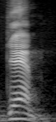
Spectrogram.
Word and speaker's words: জ্ঞান: কিন্তু একটা উচ্চারণ হয় পরবর্তী দেখতে পাচ্ছি যে ইয় যোগ করে তোমার গয় গ এর মত হচ্ছে যেমন জ্ঞান যজ্ঞ জ্ঞান যজ্ঞ উচ্চারণ এগুলা কিন্তু খুবই ইম্পর্টেন্ট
